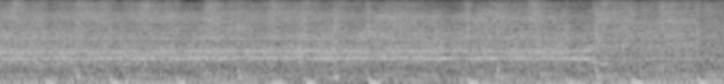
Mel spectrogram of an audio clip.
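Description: A concert crowd yelling and cheering at a show at Pol'and'Rock, a loud, dense and continuous roar of many voices that fills the space without letup.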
